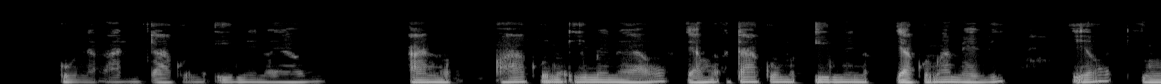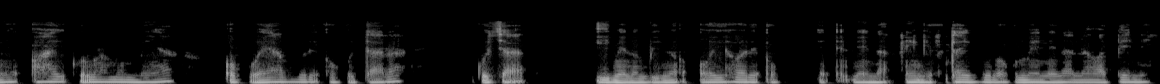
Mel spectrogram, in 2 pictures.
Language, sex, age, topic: Oshiwambo, male, 18-24, agriculture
